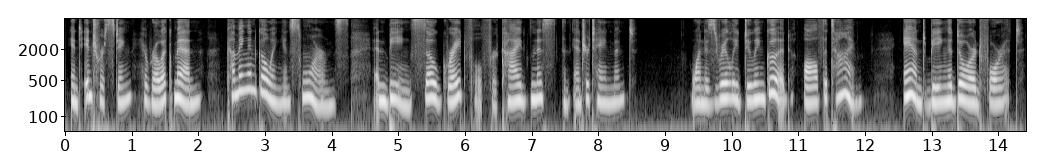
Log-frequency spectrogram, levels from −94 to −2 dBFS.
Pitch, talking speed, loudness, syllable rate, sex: 205 Hz, 120 wpm, -19 LUFS, 3.8 syllables/s, female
